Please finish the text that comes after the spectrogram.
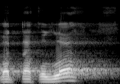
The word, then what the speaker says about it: واتقوا الله: Wattaqullah kita baca sebagai mad alif lisukun, ini dipanjangkan sampai 3 alif boleh.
